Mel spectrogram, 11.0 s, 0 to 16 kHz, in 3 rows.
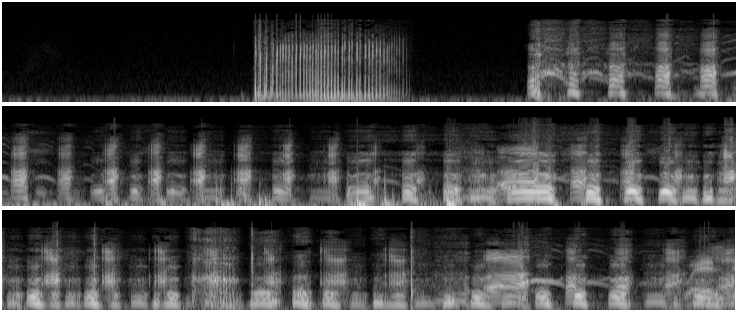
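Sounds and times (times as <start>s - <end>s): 
loud buzzy sputtering fart: 1.2s - 2.1s
laughter: 2.6s - 10.9s
speech: 2.8s - 10.9s.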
